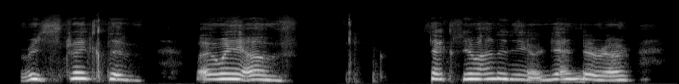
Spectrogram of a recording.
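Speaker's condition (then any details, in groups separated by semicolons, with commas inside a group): Speech impediment; disabled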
